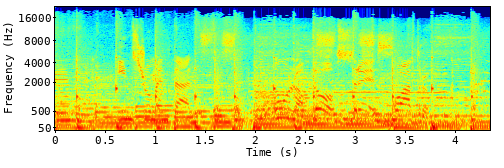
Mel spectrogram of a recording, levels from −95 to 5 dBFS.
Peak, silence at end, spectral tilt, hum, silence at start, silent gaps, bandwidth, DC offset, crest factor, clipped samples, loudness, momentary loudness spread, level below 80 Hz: 0 dBFS; 0 s; -4.5 dB/octave; none; 0 s; none; over 20 kHz; under 0.1%; 8 dB; 0.4%; -9 LUFS; 3 LU; -16 dBFS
